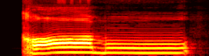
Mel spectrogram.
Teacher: یہاں قاف کو الف مدہ کی وجہ سے کھینچ کر ادا کریں گے، اور آگے میم کو واو مدہ کی وجہ سے کھینچ کر ادا کیا جائے گا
